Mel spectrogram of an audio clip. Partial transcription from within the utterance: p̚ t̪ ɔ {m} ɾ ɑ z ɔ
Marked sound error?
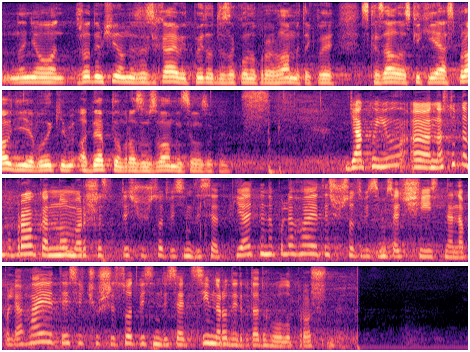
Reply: no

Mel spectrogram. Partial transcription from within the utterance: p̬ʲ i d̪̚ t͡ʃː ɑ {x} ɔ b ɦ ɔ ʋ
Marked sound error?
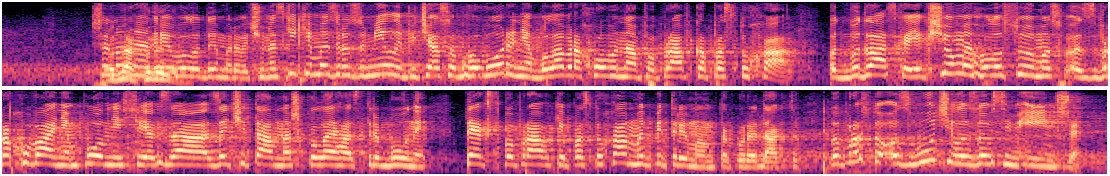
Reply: yes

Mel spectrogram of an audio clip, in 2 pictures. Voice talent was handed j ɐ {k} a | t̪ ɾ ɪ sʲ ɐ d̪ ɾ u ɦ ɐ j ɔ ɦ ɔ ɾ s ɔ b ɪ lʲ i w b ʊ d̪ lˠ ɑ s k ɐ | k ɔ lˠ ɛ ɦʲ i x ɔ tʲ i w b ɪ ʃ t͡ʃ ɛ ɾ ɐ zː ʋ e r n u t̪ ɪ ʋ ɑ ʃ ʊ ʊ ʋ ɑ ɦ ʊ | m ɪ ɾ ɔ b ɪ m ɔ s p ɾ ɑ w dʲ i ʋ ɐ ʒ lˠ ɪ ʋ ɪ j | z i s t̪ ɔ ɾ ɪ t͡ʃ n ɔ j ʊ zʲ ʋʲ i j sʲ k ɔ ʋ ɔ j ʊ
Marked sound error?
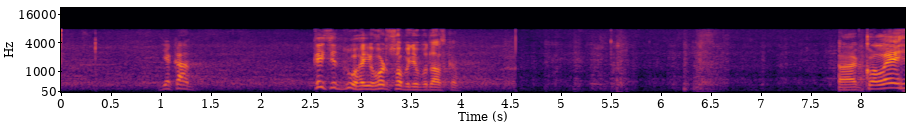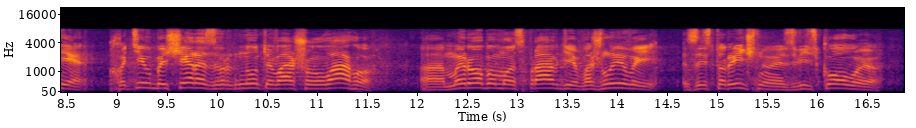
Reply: no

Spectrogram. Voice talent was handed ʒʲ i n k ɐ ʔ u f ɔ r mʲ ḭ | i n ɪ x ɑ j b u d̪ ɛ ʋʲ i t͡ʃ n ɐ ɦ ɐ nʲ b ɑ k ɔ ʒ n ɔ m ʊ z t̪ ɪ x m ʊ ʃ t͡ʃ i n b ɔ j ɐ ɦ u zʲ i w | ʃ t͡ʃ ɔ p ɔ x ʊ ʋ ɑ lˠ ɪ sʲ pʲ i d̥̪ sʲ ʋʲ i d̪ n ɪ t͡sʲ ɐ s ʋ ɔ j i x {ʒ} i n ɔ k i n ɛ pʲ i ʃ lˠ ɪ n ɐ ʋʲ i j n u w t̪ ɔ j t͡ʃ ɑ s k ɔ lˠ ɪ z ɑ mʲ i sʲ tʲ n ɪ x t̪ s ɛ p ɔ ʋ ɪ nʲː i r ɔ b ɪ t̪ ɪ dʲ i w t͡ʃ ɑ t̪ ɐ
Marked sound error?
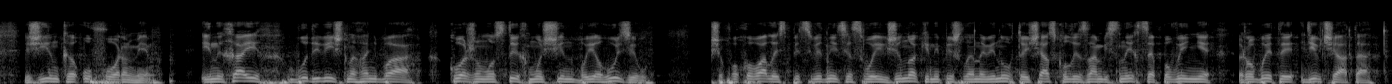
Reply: no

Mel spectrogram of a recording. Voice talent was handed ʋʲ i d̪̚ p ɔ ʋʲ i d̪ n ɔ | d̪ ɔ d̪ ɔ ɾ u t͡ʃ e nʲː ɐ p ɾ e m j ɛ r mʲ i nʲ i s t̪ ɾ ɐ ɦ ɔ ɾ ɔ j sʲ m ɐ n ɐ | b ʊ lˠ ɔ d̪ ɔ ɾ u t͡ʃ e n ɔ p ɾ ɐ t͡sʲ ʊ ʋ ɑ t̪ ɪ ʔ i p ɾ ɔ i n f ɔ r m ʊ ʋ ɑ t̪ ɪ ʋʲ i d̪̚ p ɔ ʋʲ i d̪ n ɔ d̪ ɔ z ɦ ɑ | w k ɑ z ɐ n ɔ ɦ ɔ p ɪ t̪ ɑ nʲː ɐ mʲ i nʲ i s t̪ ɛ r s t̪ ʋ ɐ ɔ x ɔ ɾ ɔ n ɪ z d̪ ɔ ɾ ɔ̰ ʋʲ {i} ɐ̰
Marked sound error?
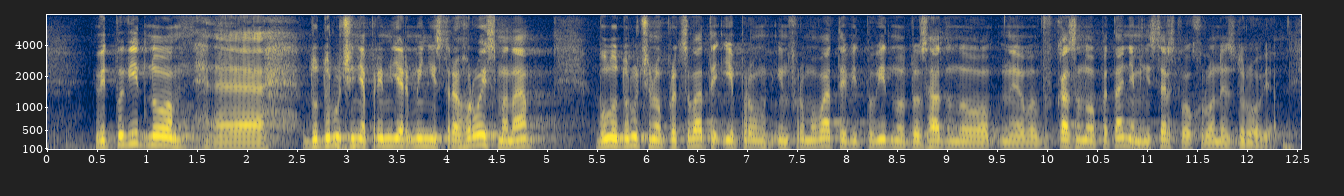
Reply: yes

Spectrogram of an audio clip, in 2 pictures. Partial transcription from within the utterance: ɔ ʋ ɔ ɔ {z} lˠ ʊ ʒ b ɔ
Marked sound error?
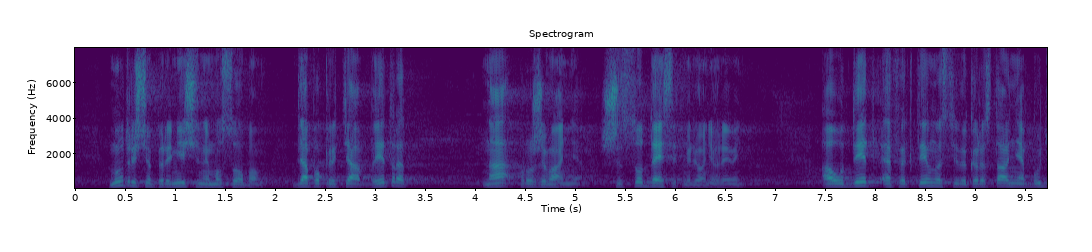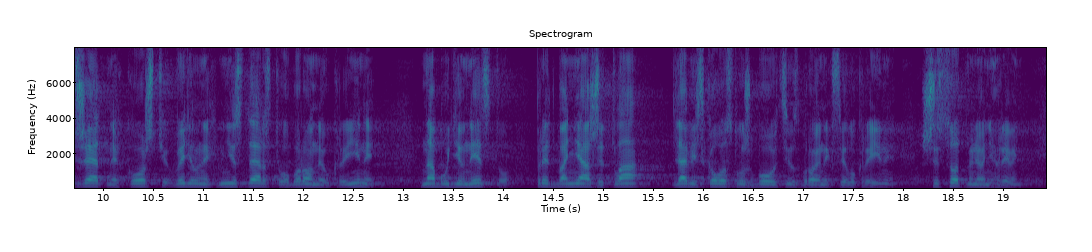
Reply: yes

